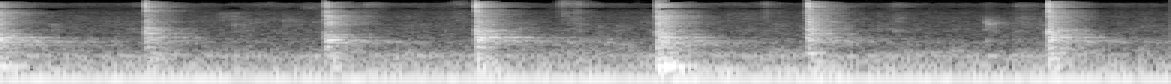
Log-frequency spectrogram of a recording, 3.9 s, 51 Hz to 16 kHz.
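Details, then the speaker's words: VW ID.3 62 kWh battery used 5 months as solar storage, system switched back on after breakers turned on: sharp relay clicks about once a second over a low steady hum during startup countdown; normal relay clicking, battery power restored. "and now it will do its countdown and research everything and now you will hear some relays clicking"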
